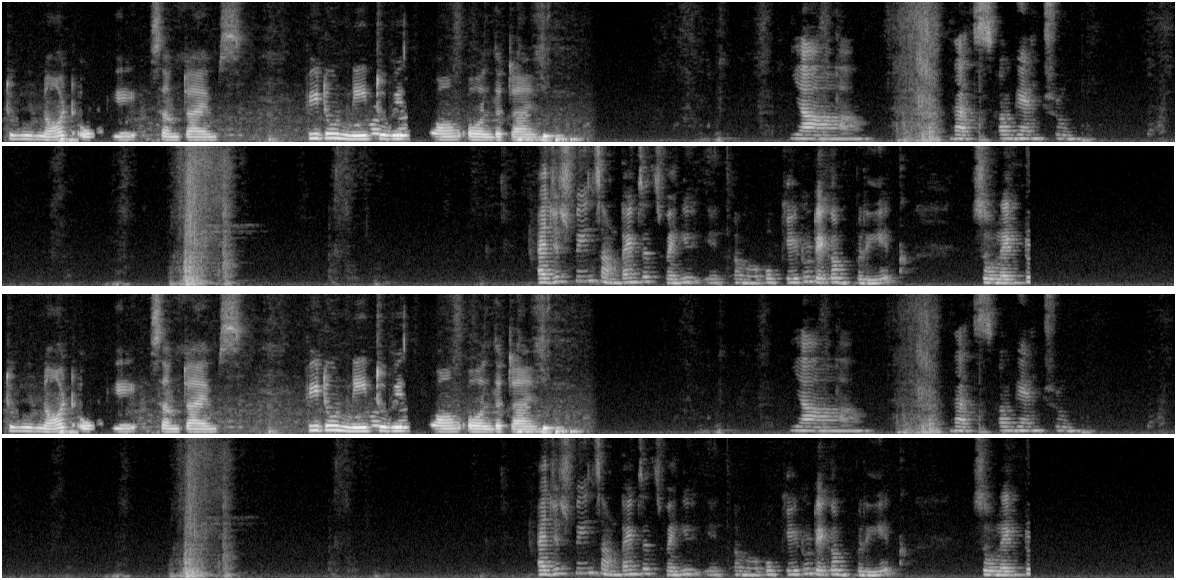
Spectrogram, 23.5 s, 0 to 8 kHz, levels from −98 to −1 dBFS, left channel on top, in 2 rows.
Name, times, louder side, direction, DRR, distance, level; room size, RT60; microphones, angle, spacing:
voice 1, 0.0-1.3 1.6-2.3 3.1-4.0 4.3-5.8, right 1 dB, 15° right, 0.9 m, -18 dB
voice 2, 0.6-0.9 3.7-4.1 7.9-10.9 12.8-12.9 13.4-14.1 17.1-20.7 21.5-22.0, left 2 dB, 40° left, 4.9 m, -29 dB
head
